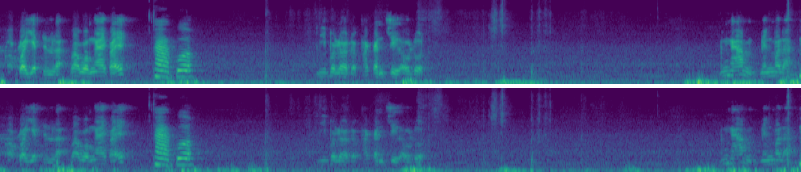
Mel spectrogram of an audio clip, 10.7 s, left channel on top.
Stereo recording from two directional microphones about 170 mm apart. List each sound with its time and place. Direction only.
0.3 s a man's voice: 85° left
2.0 s speech: centre (ahead or behind)
4.3 s a man's voice: 80° left
9.7 s a man's voice: 90° left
